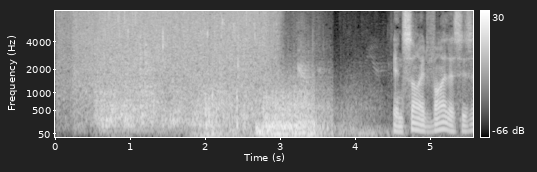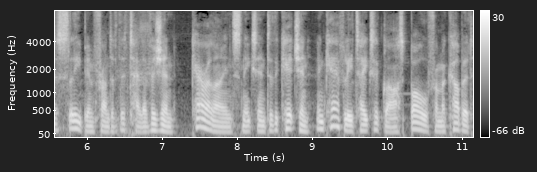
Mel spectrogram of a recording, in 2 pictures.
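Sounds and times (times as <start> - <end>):
steady heavy rain on a stormy night: 0.0 - 3.8
thunder rumbling on a stormy night: 0.5 - 4.8
speech: 4.5 - 11.1.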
